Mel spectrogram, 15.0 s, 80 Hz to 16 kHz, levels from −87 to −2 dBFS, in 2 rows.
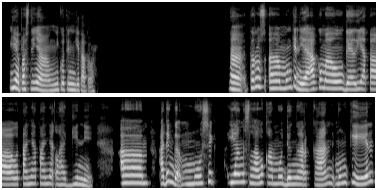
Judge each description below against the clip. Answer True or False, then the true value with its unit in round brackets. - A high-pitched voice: True (260 Hz)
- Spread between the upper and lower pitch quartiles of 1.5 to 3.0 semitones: False (3.4 semitones)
